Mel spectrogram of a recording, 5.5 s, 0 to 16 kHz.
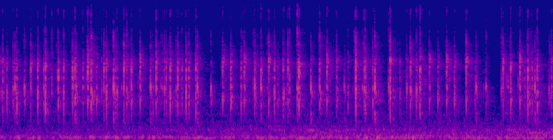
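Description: Fingertips of both hands type steadily on a Monsgeek M1 mechanical keyboard with NK Cream switches, a dark metal case, a POM plate and purple and black plastic Cherry-profile keycaps. Rapid, crisp, clacky keystrokes run continuously, each bright and short with almost no ring and only a faint low thud underneath.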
